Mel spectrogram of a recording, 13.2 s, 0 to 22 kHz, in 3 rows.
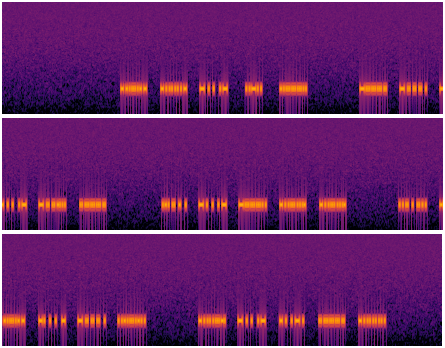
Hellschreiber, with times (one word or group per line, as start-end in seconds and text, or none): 1.2-3.1 0OMI2
3.6-5.5 BPMR8
6.0-7.9 7HEQQ
8.4-10.3 X0UFZ
10.8-12.7 GM48C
